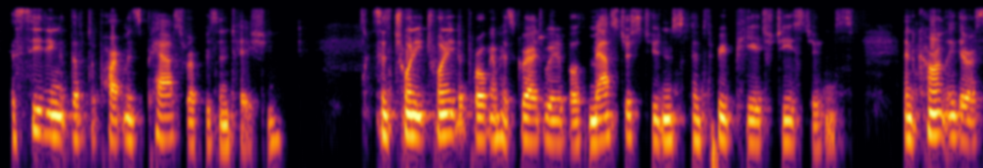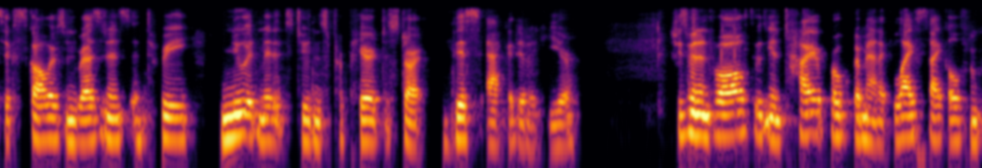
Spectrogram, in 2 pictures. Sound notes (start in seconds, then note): none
